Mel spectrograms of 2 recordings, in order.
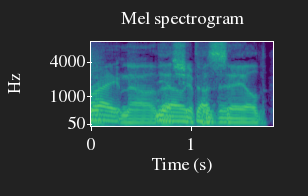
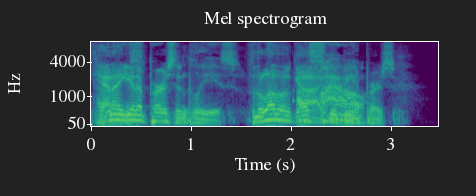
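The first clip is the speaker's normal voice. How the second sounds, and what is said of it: Grumpy, exasperated voice. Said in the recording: “I do it in the grumpiest voice possible and just sound completely, you know, and it's real. I'm not putting it on.”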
